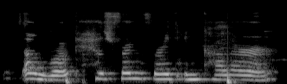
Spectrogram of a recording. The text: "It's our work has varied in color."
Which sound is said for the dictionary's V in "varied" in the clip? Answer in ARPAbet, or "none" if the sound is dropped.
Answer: F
